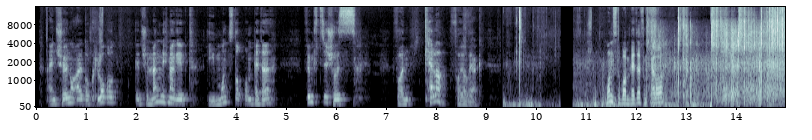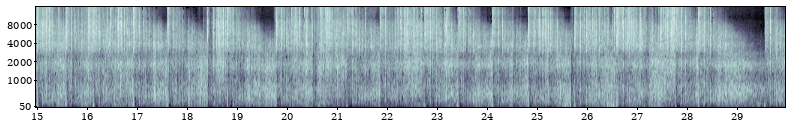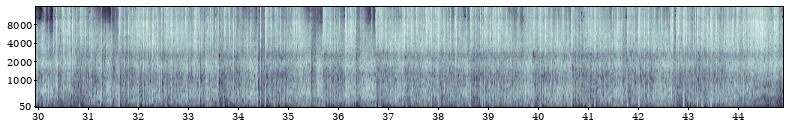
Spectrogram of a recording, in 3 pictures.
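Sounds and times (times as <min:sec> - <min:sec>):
crackling firework bursts: 0:12.1 - 0:44.9
fireworks firing: 0:12.1 - 0:44.9.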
